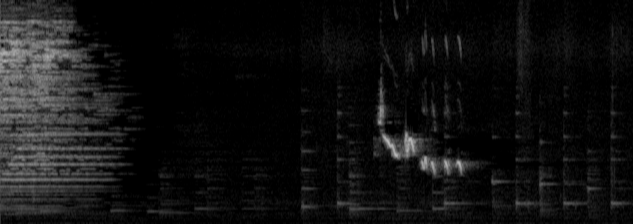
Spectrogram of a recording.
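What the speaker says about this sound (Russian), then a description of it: "Птичка." A quick run of bright bird chirps in a video game, five or six rapid notes, sounds near and clear after a fading tone and soft game beeps.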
